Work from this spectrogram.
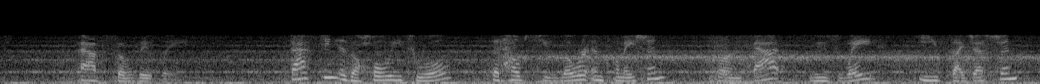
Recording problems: distortion; heavy; 8 dB below the speech
garbled, watery; badly; nothing above 4 kHz
wind noise on the microphone; heavy; 8 dB below the speech
animal sounds; loud; throughout; 8 dB below the speech
traffic noise; noticeable; throughout; 15 dB below the speech

